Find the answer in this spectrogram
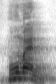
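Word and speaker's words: women: आगे देखिए singular, plural, plural और है ना, देखिए वुमेन, वुमेन का क्या हो जाएगा, वीमेन, क्या है इसको क्या बोलते हैं, क्या प्रोनाउंस करेंगे, वीमेन, वीमेन पर बहुत सारे,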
